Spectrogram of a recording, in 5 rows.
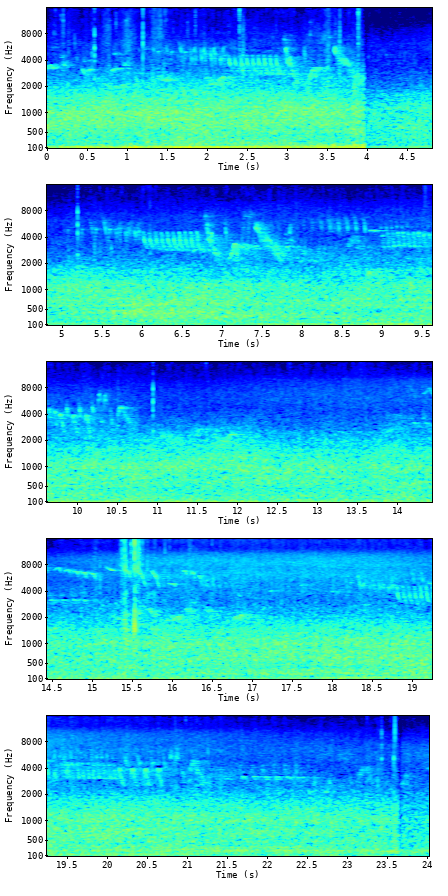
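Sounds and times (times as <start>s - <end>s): background hiss: 0.0s - 24.0s
small birds singing: 0.0s - 24.0s.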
